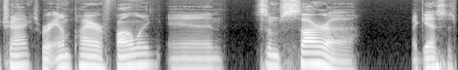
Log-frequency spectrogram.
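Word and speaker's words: Samsara: the last two tracks were Empire falling and Sam Sara I guess is pronounced is that correct Nathan that is correct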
